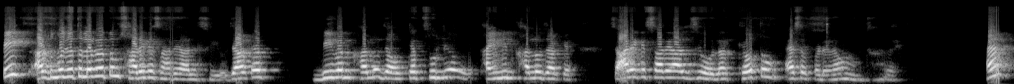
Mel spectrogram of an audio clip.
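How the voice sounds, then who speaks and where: A woman's voice: high voice, normal speed. A young woman teaching an online exam-prep lesson in a chatty way, teasing her students with jokes.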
